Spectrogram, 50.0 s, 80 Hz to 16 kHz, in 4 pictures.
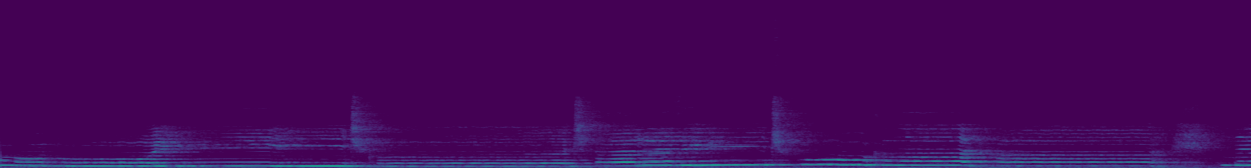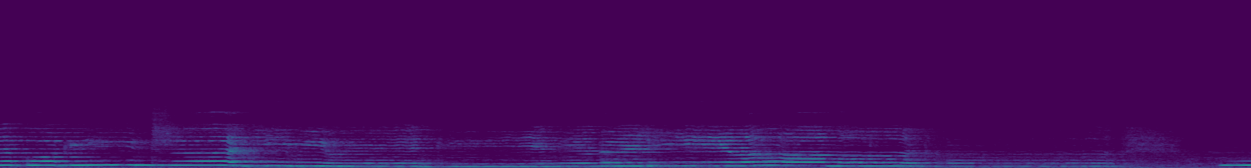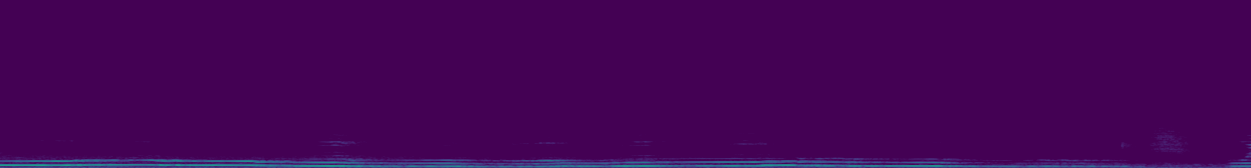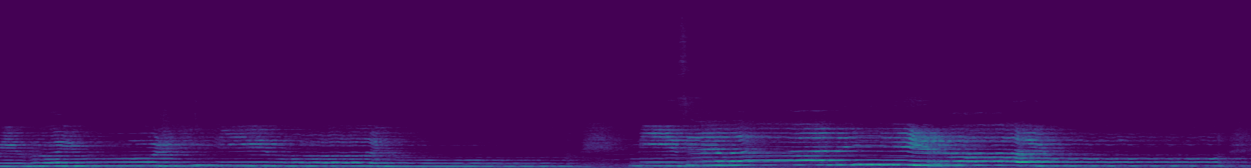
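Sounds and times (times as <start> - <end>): woman singing unaccompanied: 0.0 - 23.9, 24.7 - 36.3, 37.3 - 50.0
singer's breaths: 11.6 - 12.2, 23.6 - 24.6, 36.2 - 37.3, 43.3 - 43.8.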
